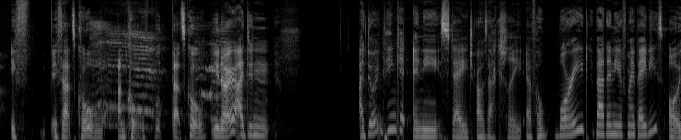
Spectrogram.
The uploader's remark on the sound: two (slightly noisy) boys in the studio and we apologise for any disturbances in the audio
